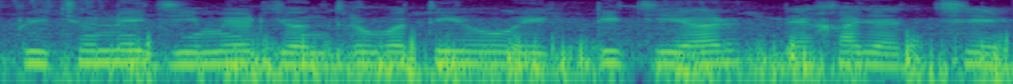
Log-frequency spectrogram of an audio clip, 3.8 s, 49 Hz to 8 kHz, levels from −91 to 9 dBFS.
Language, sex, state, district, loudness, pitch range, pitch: Bengali, male, West Bengal, Alipurduar, -17 LUFS, 165-180 Hz, 170 Hz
